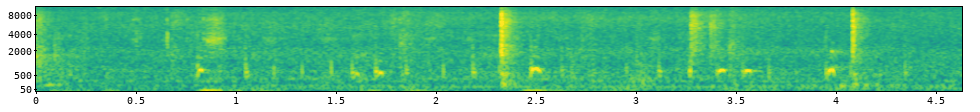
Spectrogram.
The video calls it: My hamster Princess making weird sounds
